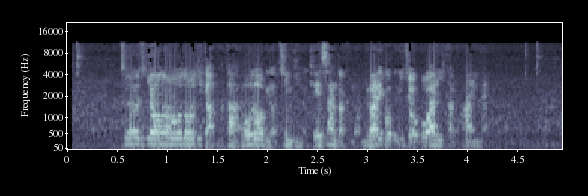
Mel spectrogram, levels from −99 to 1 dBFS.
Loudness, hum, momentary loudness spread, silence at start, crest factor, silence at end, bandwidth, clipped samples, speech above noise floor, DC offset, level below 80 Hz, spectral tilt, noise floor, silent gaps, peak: -25 LUFS; none; 13 LU; 0.05 s; 20 dB; 0.1 s; 11.5 kHz; under 0.1%; 24 dB; under 0.1%; -54 dBFS; -3 dB/octave; -49 dBFS; none; -6 dBFS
